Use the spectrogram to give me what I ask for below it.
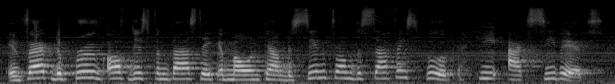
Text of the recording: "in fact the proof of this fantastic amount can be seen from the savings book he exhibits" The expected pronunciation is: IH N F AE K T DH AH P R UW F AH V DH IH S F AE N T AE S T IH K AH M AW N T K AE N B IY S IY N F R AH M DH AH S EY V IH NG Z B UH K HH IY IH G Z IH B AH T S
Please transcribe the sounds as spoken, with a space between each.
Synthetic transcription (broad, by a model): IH N F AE K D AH P R UW F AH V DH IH S F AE N T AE S T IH K AH M AW N T K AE N B IY S IY N F R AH M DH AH S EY F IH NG S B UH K HH IY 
